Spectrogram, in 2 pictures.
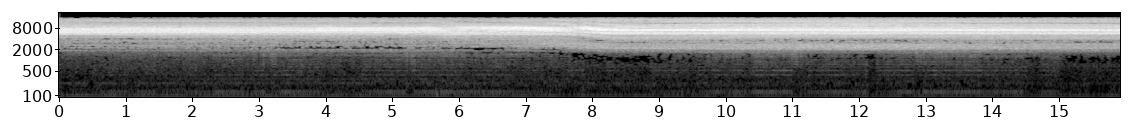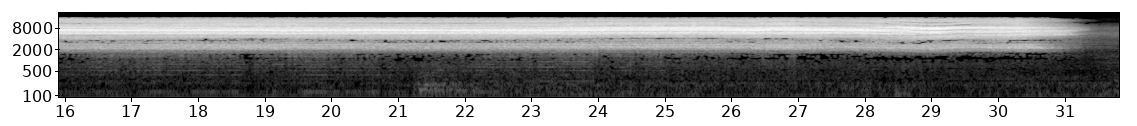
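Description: A 1 kW fiber laser cleaning head ablating rust off steel: a steady, loud, high-pitched hiss, with its tone shifting slightly about eight seconds in.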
